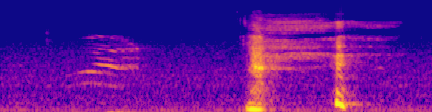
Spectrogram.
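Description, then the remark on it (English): A male cat meows twice in quick succession, two short, fairly loud cries after a faint higher chirp, with a quiet room hum underneath and no one talking. “He's such a human being, this cat.”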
